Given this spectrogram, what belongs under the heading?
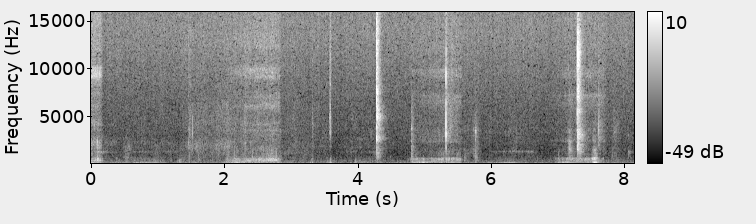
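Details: A bulldog snoring: soft, snorting snores on inhalation about every 2.5 seconds, roughly 24 breaths a minute, with occasional clicks and snuffles.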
